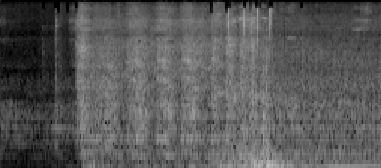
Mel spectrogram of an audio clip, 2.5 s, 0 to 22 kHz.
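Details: 2007 Ford Everest Gen2 common-rail diesel after the crank-but-won't-start fault was fixed: catches quickly, revs briefly, then settles into a steady even idle with normal clatter.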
